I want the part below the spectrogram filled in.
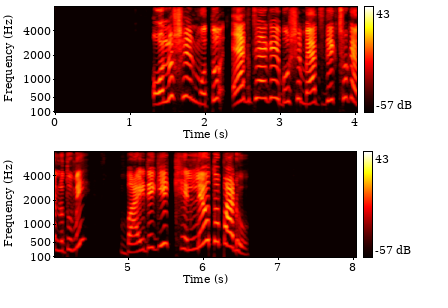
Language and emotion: Bengali, angry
